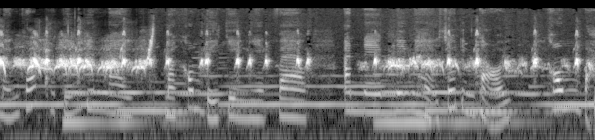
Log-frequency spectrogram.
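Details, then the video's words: Blue-tailed bee-eaters chatter in a dense flock, a recording used to call flocks in to roost or feed. Rapid rolling trilled 'prrip' notes overlap several times a second, over steady low musical tones. "Tiếng Chim Trảu Đuôi Xanh"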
